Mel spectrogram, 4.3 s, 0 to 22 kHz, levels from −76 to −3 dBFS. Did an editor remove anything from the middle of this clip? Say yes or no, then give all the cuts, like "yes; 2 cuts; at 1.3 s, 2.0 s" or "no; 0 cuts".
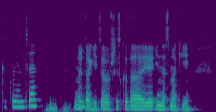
no; 0 cuts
